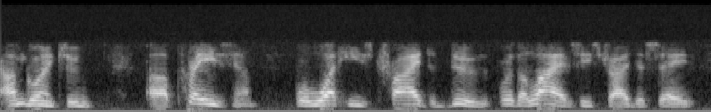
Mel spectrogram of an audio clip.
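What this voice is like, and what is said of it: Texas accent. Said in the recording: “in case people can't tell from your accent, you are from Texas.”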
